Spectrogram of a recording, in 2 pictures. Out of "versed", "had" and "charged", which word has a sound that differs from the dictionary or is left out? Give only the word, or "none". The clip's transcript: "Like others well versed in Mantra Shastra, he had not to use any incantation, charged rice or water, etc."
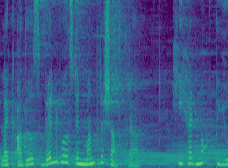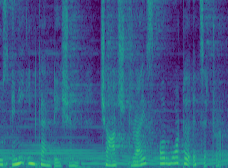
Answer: none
